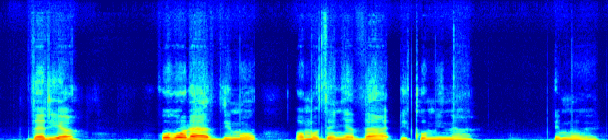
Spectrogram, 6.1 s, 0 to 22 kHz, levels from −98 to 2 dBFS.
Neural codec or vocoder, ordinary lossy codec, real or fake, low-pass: codec, 44.1 kHz, 2.6 kbps, SNAC; none; fake; none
